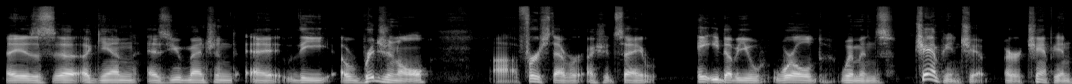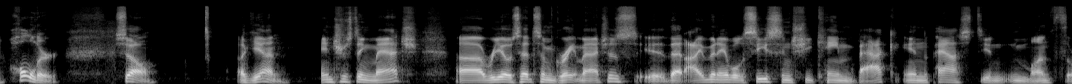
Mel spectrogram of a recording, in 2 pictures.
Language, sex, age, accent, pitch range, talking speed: English, male, 30-49, American, 95-120 Hz, 130 wpm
